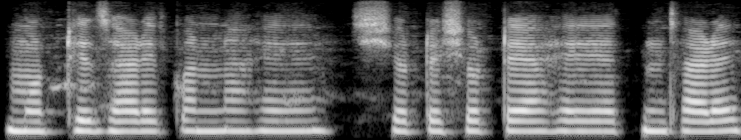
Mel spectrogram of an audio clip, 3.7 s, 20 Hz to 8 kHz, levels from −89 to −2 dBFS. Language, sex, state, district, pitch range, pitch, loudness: Marathi, female, Maharashtra, Dhule, 215-220 Hz, 215 Hz, -15 LUFS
